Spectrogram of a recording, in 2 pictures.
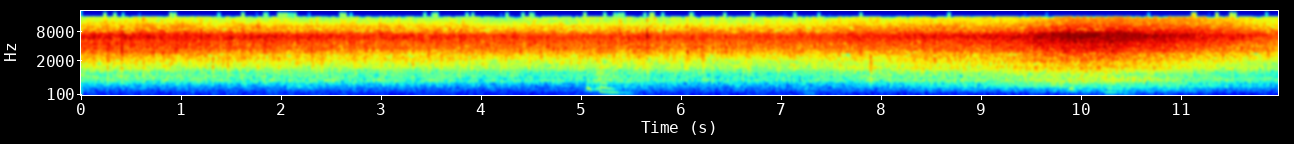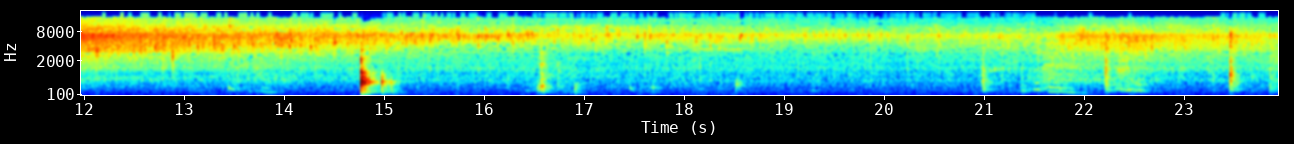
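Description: Mustard seeds sizzling and crackling in hot oil while tempering red chutney, a steady close hiss with a few sharp pops and scraping stirs, swelling briefly midway then settling.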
